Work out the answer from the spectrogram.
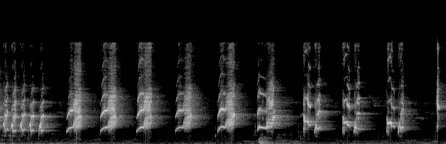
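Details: Clear long-tailed shrike song used to coax birds into singing and to train young ones: a quick stuttering run of notes, then loud rasping, upward-swept chattering phrases repeated roughly every half second, one low thump midway.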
